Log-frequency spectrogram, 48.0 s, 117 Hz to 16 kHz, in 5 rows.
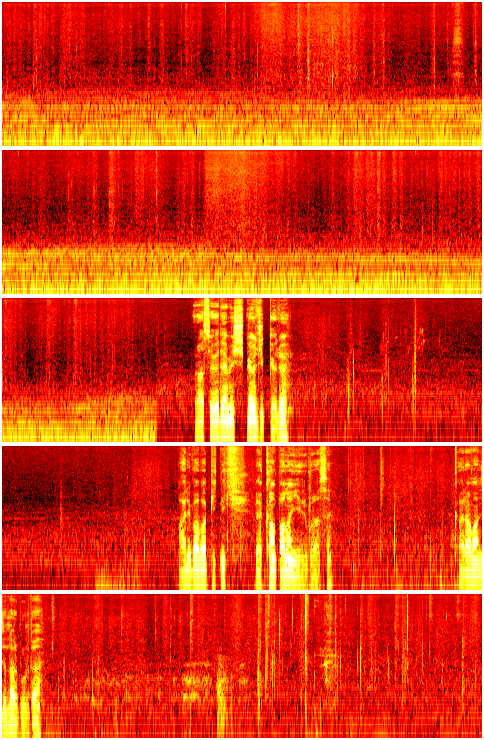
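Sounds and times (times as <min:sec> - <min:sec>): car engine running: 0:00.0 - 0:22.3
road rumble: 0:00.0 - 0:48.0.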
